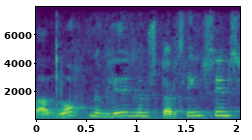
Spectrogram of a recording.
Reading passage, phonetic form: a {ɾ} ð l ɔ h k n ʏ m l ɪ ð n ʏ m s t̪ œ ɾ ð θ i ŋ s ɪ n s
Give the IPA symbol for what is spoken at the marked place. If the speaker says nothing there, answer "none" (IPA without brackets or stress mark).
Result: none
